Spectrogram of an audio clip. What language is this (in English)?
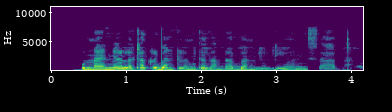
Swahili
